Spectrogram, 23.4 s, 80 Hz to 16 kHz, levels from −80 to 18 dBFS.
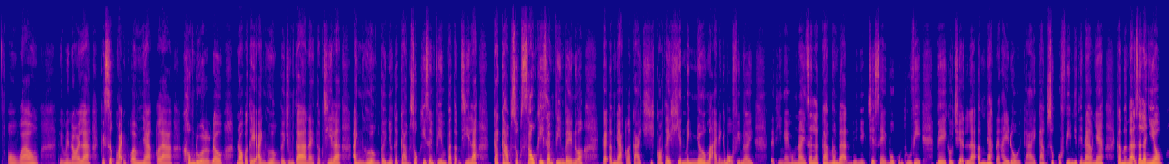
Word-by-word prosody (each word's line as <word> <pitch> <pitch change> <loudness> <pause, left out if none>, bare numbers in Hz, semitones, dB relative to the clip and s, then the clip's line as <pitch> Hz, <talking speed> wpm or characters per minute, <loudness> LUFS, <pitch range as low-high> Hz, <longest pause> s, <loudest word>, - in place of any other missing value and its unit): Ồ, 170 -3 -2
wow! 170 +1 +2 0.4
Thế 160 - -7
mới 175 +1 -2
nói 170 +2 +1
là 215 -5 +3 0.2
cái 180 - -3
sức 275 +3 0
mạnh 230 - +3
của - - -2
âm 190 +4 +2
nhạc 185 -7 0
là 150 -2 +3 0.2
không 225 -3 +1
đùa 165 -5 +4
được 145 0 -2
đâu. 180 +1 +3 0.3
Nó 190 -1 +4
có 225 - -1
thể 225 0 0
ảnh 155 -2 0
hưởng 150 -2 -1
tới 160 - -2
chúng 165 +1 -5
ta 200 -1 +6
này, 155 -3 -2
thậm 185 - -7
chí 255 +1 -3
là 245 -7 +3 0.2
ảnh 165 -6 +1
hưởng 150 -3 +1
tới 170 +1 -2
những 230 +2 -3
cái 210 - -5
cảm 165 -8 -4
xúc 280 - -3
khi 240 -4 -2
xem 230 +1 -1
phim 235 0 -2
và 185 - 0
thậm 210 +4 -6
chí 230 +2 -4
là 265 -2 +5 0.4
cái 265 0 +2
cảm 255 - +1
xúc 330 0 -1
sau 340 0 +6
khi 330 -1 +3
xem 310 -4 +2
phim 285 -1 0
về 230 -6 +3
nữa, 200 +9 -1 0.4
cái - - +2
âm 220 0 -2
nhạc 195 -8 -1
là 155 - -2
cái 145 0 -4
khí 175 +3 -10
có 170 -1 -1
thể 240 +6 0
khiến 190 +1 0
mình 185 -9 +1
nhớ 175 +5 +5
mãi 310 +3 -1
đến 285 -4 -9
cái 230 - -3
bộ 245 +1 0
phim 215 -3 -5
đấy. 175 +1 -2 0.3
Vậy - - -9
thì 170 - -12
ngày 165 0 -7
hôm 180 +3 -4
nay 190 -1 +1
rất 280 +8 0
là 260 -4 +1
cảm 185 -5 +1
ơn 200 - +3
bạn 205 -2 -1
về 160 - -5
những 160 +2 -7
chia 220 -2 -1
sẻ 205 -8 -4
vô 210 +1 0
cùng 195 -5 -10
thú 170 +1 -5
vị 250 - -2 0.3
về 195 -2 +2
câu 220 - -1
chuyện 250 +4 -2
là 175 -1 0
âm 220 +5 -1
nhạc 230 -5 +1
đã - - -5
thay 225 +2 -2
đổi 165 -10 -3
cái 150 +2 -6
cảm 215 -7 -4
xúc 310 0 -4
của - - -5
phim 200 -2 +1
như 205 - +1
thế 190 - -1
nào 215 -2 +3
nha. 210 +3 +2 0.3
Cảm 230 0 +4
ơn 260 - 0
bạn 280 - +5
rất 330 +1 +6
là 315 - +9
nhiều! 240 -8 +5
195 Hz, 285 wpm, -21 LUFS, 170-235 Hz, 0.4 s, là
